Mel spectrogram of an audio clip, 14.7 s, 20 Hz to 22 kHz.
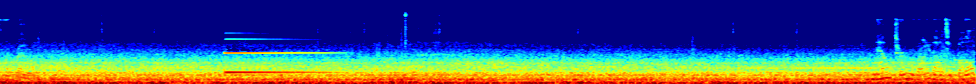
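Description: Road and tyre noise inside a Tesla Model 3's cabin, a steady low rumble as the electric car drives along. About three and a half seconds in, a single electronic chime tone holds for nearly two seconds.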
